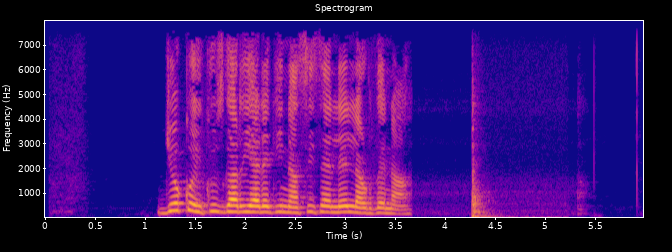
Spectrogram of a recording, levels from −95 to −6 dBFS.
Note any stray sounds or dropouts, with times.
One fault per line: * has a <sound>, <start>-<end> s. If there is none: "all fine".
* has a thud, 4.3-5.2 s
